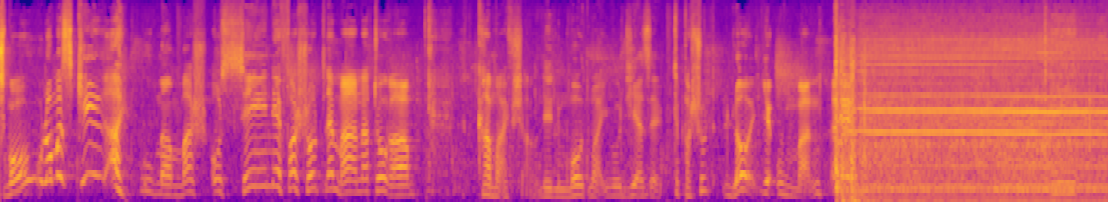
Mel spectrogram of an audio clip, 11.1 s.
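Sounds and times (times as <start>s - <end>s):
speech: 0.0s - 9.1s
electric door opening: 8.4s - 11.0s.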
